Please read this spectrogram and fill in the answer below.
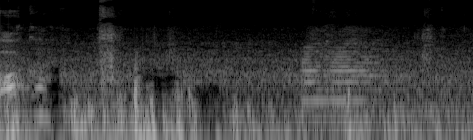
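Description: A short, steady toot, like a distant vehicle horn, about one and a half seconds in, over a low outdoor rumble.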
